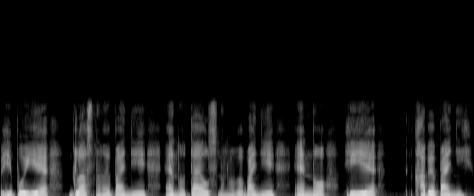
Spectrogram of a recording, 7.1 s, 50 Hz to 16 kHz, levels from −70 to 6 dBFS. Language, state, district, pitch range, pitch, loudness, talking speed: Sumi, Nagaland, Kohima, 195-215 Hz, 210 Hz, -14 LUFS, 100 wpm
